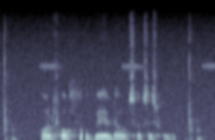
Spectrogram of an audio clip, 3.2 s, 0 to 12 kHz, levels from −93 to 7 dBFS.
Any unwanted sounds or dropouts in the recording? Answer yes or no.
yes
